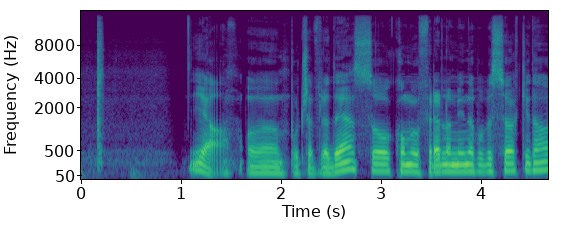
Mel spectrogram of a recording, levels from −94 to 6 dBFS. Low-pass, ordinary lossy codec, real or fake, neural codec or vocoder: 14.4 kHz; none; real; none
